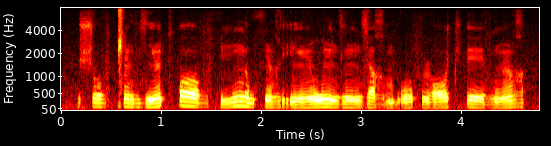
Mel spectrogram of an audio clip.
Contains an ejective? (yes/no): yes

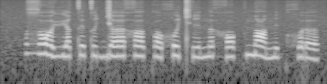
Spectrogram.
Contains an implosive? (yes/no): no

